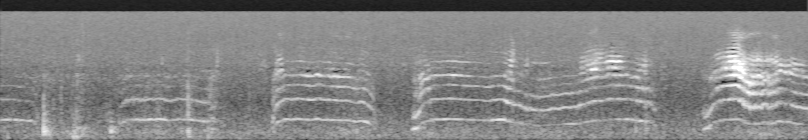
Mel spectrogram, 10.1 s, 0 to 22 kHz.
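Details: Cats at play, a Norwegian Forest cat with a 13-week-old Ragdoll kitten: a run of about six drawn-out, clear meows, some bending upward then falling, spaced one to two seconds apart, with a few soft thumps in a quiet room.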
